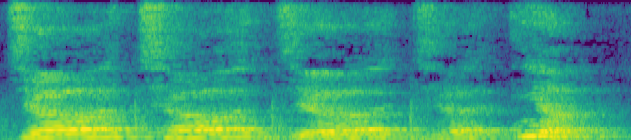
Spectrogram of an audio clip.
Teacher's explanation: च छ ज झ य इन पांच व्यंजनों को तालवी वर्ग के अंतर्गत रखा गया है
